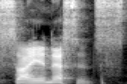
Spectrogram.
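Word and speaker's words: cyanescens: to investigate this variety you pronounce this sian essence they're often called science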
